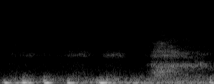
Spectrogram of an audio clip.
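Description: Irregular low thumps and rumble on a handheld microphone, several times over two seconds, with no clear source beyond the microphone itself.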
